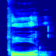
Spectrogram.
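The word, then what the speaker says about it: 取る: To take or to pick up is pronounced as toru.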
